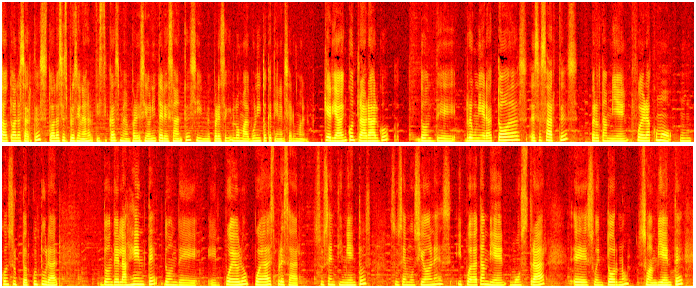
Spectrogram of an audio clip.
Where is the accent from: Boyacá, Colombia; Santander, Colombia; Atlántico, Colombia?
Santander, Colombia; San Vicente de Chucurí; Primero, pues, San Vicente, ¿por qué? Porque soy oriunda de San Vicente.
